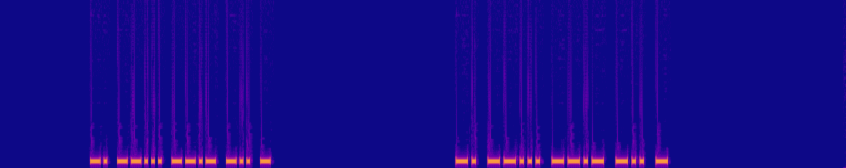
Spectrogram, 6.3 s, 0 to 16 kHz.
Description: Morse code, heard as a keyed tone, about 53 wpm, 700 Hz. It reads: N7QDT N7QDT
